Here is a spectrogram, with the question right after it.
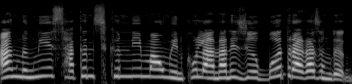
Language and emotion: Bodo, angry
